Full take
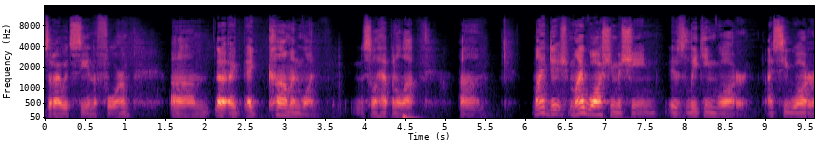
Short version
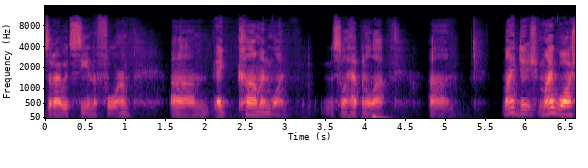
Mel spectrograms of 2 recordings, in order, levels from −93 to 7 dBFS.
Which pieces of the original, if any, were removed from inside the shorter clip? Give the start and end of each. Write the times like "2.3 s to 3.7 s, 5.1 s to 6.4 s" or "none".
2.1 s to 2.4 s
